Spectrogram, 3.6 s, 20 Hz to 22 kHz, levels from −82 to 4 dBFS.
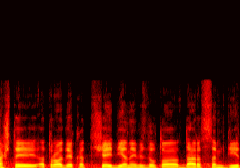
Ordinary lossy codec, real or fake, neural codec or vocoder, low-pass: Opus, 16 kbps; fake; vocoder, 44.1 kHz, 128 mel bands every 512 samples, BigVGAN v2; 10.8 kHz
